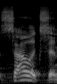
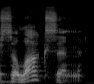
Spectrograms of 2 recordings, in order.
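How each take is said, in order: First: The stress is on the first syllable. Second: The stress is on the second syllable. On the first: "as if the emphasis is on the first syllable" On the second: "you put your emphasis on the second syllable"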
